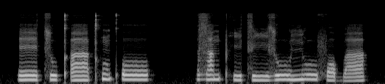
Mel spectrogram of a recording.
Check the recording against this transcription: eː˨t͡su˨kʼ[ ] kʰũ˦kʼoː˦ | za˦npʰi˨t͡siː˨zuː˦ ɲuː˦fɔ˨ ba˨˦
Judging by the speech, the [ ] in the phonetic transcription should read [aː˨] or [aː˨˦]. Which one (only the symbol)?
aː˨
